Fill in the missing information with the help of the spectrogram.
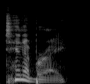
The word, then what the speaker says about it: Tenebrae: inspired by the ancient Christian tradition of Tenebrae. Did I say that right? You did.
